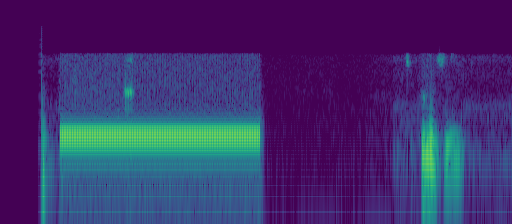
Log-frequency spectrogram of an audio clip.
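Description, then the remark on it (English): A steady telephone dial tone hums loudly for about two seconds after a click, then cuts off; after a pause, a brief burst of voice follows. “I'm going to give him a phone call, and I'm going to call him that way, so that way we'll record it that way.”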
